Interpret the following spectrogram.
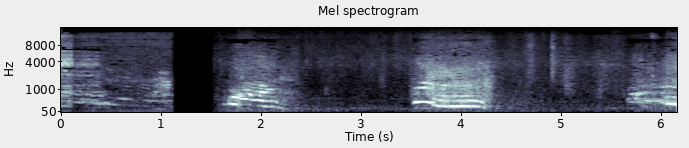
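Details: Camel calling with loud, rough harmonic groans in three bursts about two seconds apart, each swelling then dropping away, separated by quieter rumbling stretches and a brief full silence near the start.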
